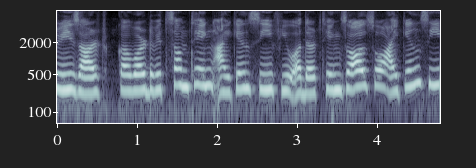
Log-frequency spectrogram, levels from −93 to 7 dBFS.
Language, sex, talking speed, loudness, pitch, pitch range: English, female, 190 wpm, -15 LUFS, 265 Hz, 250-300 Hz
